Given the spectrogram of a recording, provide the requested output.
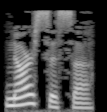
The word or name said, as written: narcissa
